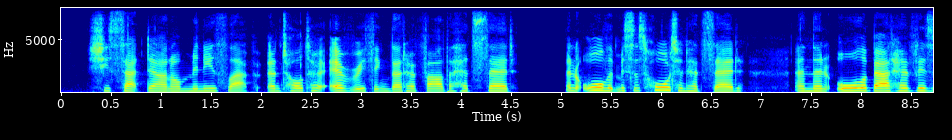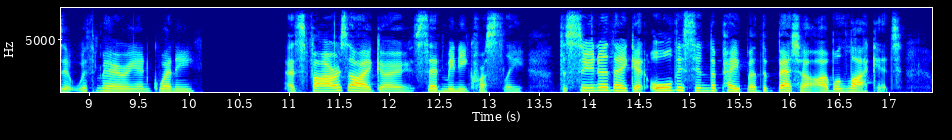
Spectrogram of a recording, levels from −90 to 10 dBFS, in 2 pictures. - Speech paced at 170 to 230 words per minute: Yes, average, 190 wpm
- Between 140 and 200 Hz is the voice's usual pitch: No, high, 225 Hz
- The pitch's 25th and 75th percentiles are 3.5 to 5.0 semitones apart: No, narrow, 2.6 semitones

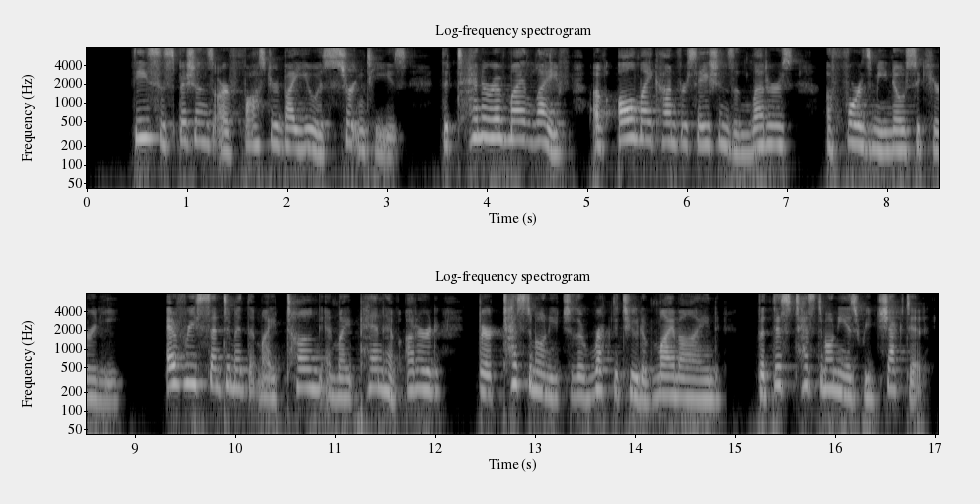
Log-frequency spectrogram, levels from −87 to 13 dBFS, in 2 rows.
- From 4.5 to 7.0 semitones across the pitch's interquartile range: Yes, wide, 5.4 semitones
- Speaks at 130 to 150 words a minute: No, average, 160 wpm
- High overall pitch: Yes, high, 210 Hz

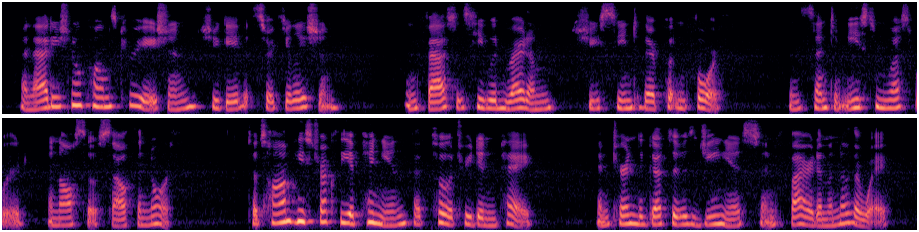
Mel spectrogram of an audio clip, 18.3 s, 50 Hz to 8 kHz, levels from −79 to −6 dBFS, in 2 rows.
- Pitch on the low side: No, high, 220 Hz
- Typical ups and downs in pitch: Yes, average, 3.4 semitones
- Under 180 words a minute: No, average, 185 wpm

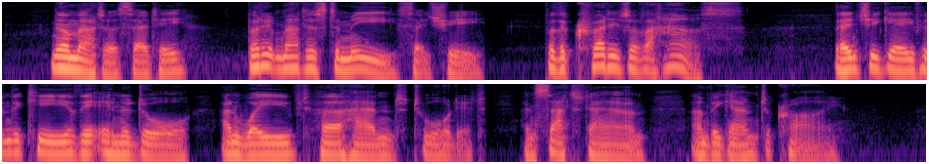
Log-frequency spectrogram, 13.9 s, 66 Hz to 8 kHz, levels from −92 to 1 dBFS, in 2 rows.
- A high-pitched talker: No, low, 110 Hz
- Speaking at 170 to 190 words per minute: Yes, average, 175 wpm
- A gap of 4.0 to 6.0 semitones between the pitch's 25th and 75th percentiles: Yes, average, 4.4 semitones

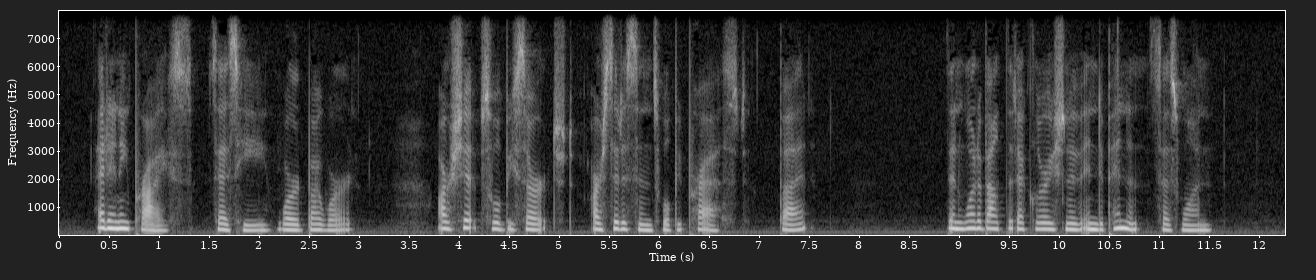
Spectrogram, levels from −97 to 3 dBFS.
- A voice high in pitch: Yes, high, 210 Hz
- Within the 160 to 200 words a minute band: No, average, 140 wpm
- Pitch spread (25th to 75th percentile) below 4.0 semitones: Yes, average, 3.6 semitones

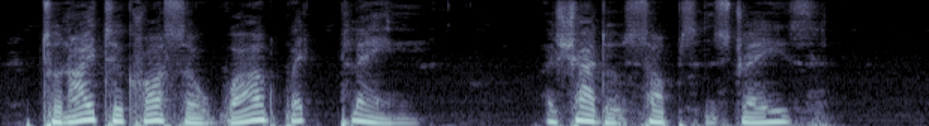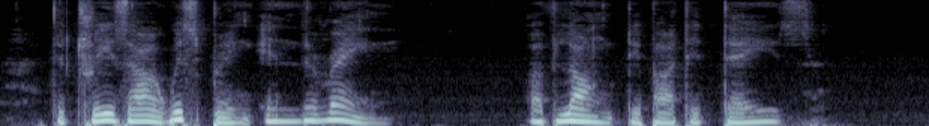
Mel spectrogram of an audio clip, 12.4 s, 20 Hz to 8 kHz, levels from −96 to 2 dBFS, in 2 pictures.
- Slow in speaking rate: Yes, slow, 110 wpm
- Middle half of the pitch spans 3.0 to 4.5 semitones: No, average, 5.1 semitones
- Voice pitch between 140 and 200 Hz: No, low, 130 Hz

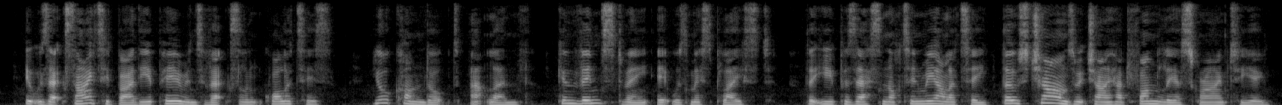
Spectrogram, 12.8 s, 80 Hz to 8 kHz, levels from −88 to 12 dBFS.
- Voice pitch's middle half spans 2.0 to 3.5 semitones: No, average, 4.2 semitones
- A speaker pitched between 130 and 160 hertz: No, medium, 170 Hz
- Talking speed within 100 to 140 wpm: No, average, 155 wpm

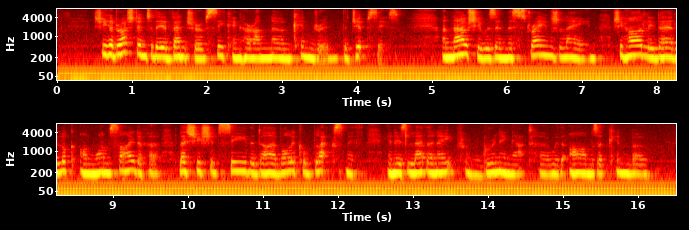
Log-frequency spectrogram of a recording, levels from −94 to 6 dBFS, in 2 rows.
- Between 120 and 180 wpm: Yes, average, 170 wpm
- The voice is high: Yes, high, 205 Hz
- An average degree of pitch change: No, narrow, 2.2 semitones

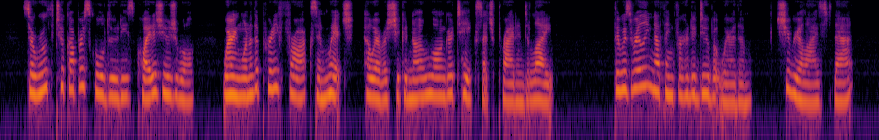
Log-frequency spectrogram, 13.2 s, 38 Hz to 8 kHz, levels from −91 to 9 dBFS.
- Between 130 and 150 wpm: No, average, 190 wpm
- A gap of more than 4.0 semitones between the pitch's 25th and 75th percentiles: No, average, 3.7 semitones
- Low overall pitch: No, high, 205 Hz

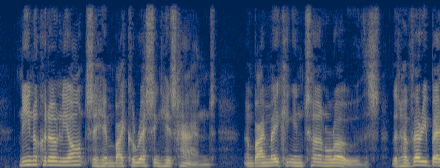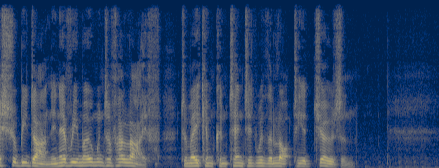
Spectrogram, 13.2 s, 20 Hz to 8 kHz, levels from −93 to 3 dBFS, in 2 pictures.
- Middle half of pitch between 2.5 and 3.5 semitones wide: Yes, average, 3.1 semitones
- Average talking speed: Yes, average, 170 wpm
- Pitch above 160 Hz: No, medium, 140 Hz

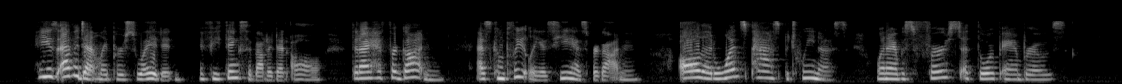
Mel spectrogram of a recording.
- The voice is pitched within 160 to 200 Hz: No, very high, 255 Hz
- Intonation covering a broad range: No, average, 4.7 semitones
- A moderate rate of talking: Yes, average, 180 wpm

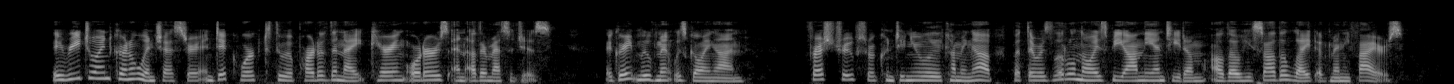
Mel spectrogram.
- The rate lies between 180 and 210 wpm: Yes, average, 190 wpm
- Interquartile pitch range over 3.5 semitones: No, average, 2.9 semitones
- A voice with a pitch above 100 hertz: Yes, medium, 185 Hz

